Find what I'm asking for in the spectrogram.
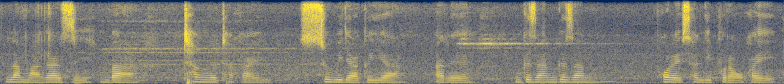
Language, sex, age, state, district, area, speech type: Bodo, female, 18-30, Assam, Chirang, rural, spontaneous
